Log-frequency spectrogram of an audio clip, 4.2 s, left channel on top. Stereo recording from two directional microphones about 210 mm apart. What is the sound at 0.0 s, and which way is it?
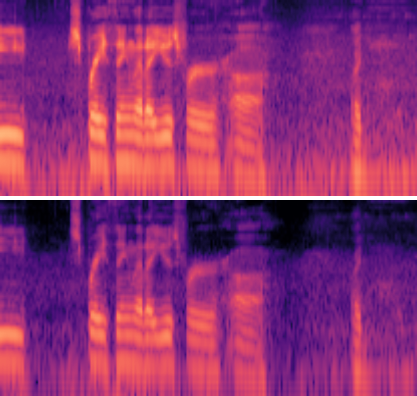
Speech, centre (ahead or behind).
